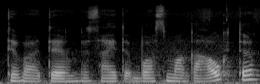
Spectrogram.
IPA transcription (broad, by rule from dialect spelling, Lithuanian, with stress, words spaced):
tʲɪ ˈʋɐ ˈtʲɪ ʋʲɪˈsɐɪ tʲɪ ˈbuːʋɐ ˈsmɐk ˈɐʊktʲɪ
